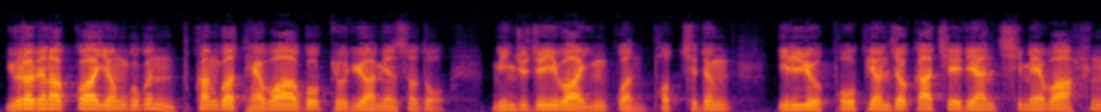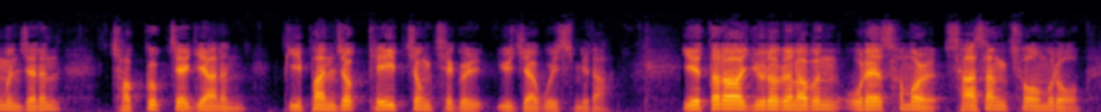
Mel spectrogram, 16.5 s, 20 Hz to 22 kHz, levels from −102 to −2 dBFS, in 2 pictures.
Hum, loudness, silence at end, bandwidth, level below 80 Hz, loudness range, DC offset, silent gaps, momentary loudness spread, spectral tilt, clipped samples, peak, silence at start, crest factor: none; -24 LUFS; 0.2 s; 9.6 kHz; -64 dBFS; 4 LU; under 0.1%; none; 15 LU; -6 dB/octave; under 0.1%; -4 dBFS; 0.05 s; 20 dB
